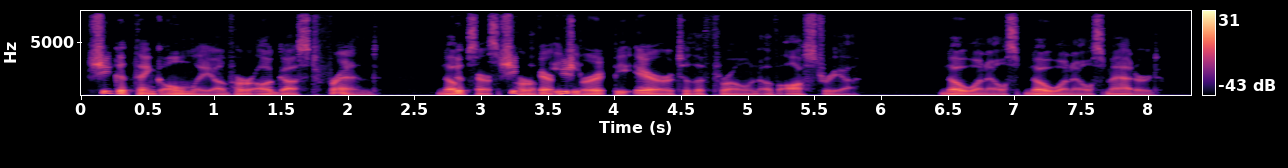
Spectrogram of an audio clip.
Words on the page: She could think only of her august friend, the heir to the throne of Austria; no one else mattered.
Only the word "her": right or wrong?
right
